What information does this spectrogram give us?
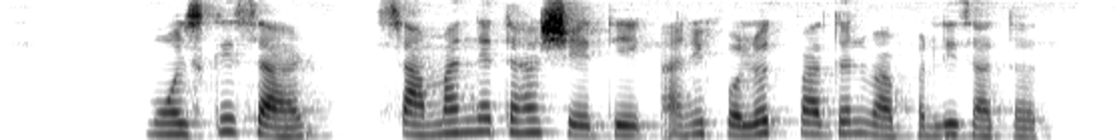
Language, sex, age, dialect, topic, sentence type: Marathi, female, 18-24, Southern Konkan, agriculture, statement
